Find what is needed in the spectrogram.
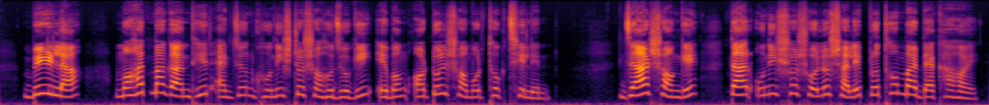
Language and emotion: Bengali, neutral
